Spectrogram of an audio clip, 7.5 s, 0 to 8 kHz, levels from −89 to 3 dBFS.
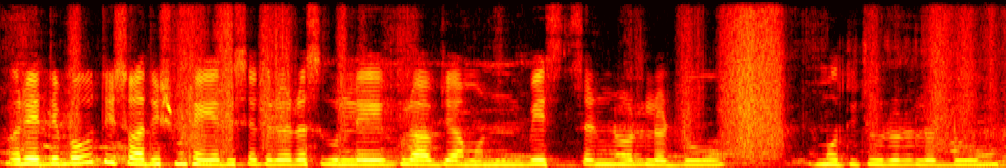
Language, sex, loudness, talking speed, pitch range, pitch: Punjabi, female, -18 LUFS, 145 wpm, 215-235 Hz, 225 Hz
